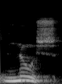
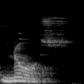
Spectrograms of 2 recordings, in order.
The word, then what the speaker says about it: nous: mente, la palabra ahí es nous, N-O-O-S, o nos, como lo quiera pronunciar.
